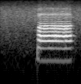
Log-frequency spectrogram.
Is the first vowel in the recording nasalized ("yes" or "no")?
no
